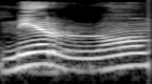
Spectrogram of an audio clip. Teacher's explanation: اب ادھر کیا کریں گے؟ نون کو را میں ملا دیں گے، یعنی نون را بنا کے پڑھیں گے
